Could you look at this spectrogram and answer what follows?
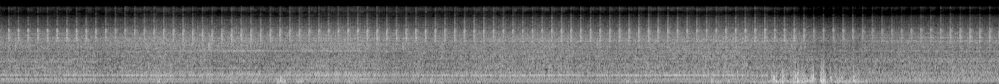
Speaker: самой распространенной неисправность современных двигателей это стук гидрокомпенсаторов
